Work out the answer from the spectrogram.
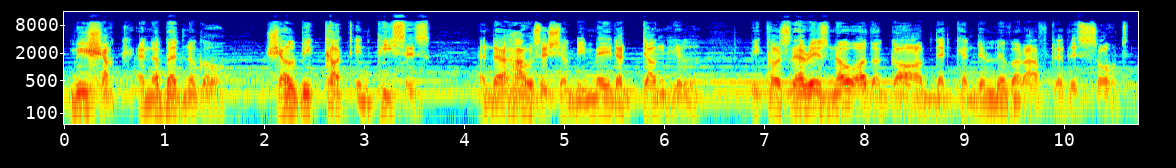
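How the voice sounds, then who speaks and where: An actor playing a proud, wrathful ancient king in a dramatized scripture, speaking in a grand, deliberate, declamatory way. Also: lowish voice, animated. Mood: solemn decree. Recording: music bed behind the voice.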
